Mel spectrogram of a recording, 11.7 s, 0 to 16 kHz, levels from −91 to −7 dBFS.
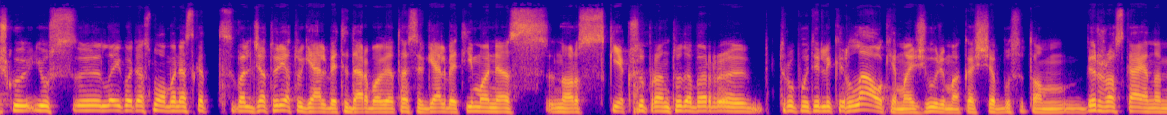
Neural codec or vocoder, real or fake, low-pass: none; real; 14.4 kHz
